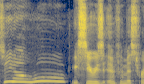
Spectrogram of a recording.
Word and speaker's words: Zi-O: So yeah, despite this movie being a G-O-V cinema, woo, you said Zi-O right, it's pronounced Zi-O, woo, a series infamous for not making too much sense in multiple aspects, this movie makes a lot of sense actually.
